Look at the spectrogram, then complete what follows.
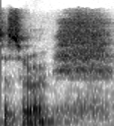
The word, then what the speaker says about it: Cicero: Israel regi and chick Sis cisero Sis cisero yes it is I'm sure it's pronounced Cicero um and his his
